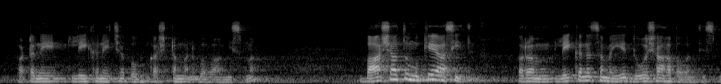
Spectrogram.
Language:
Sanskrit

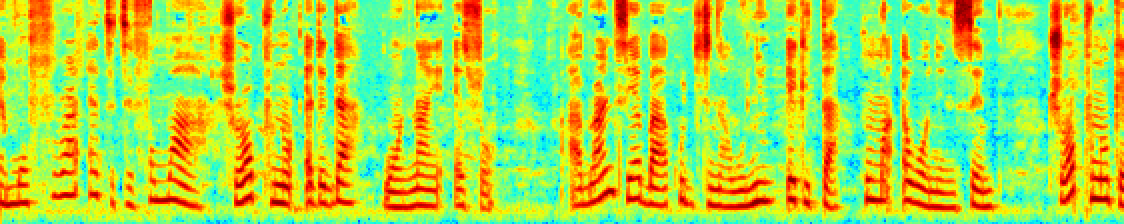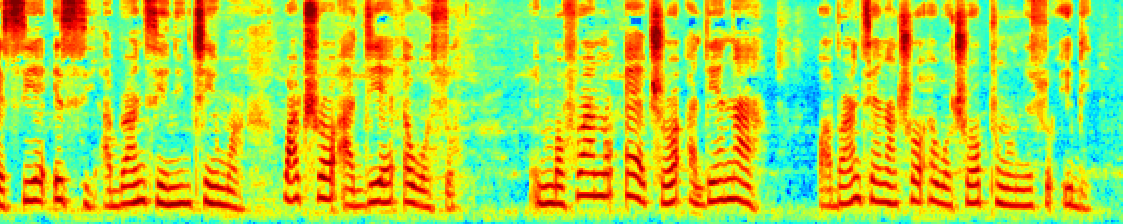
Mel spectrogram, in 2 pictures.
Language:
Akan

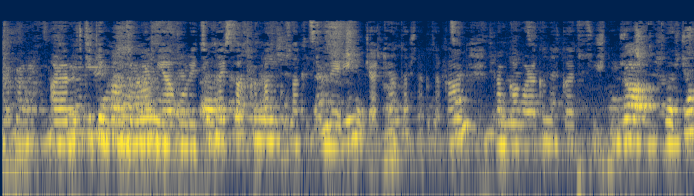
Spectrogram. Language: Armenian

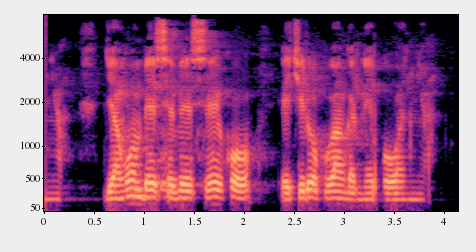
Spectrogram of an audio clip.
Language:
Ganda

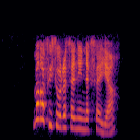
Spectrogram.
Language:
Kabyle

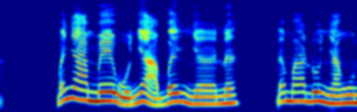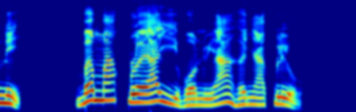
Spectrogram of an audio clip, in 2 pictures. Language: Ewe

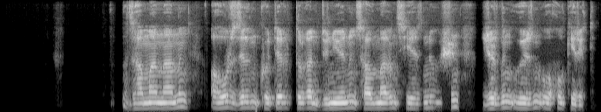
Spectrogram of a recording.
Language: Kazakh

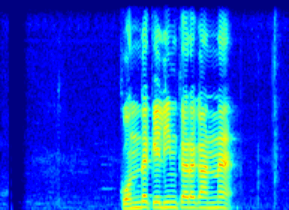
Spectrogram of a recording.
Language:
Sinhala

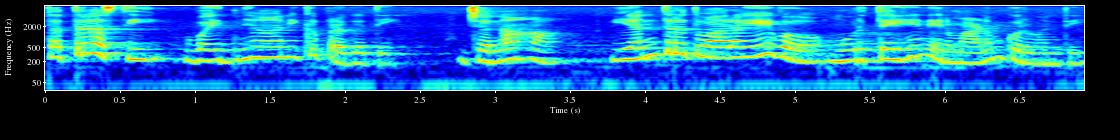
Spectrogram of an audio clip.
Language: Sanskrit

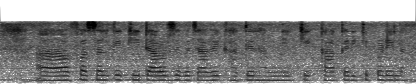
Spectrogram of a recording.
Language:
Bhojpuri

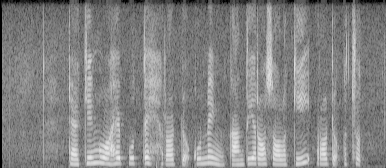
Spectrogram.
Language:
Javanese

